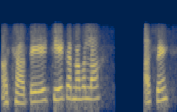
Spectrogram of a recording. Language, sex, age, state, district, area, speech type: Dogri, female, 30-45, Jammu and Kashmir, Jammu, urban, conversation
